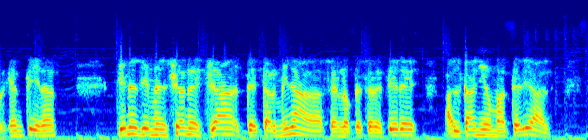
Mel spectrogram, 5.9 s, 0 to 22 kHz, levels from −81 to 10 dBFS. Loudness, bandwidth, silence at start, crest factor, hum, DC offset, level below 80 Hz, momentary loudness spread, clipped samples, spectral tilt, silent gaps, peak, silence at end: -15 LUFS; 5.4 kHz; 0 s; 14 dB; none; under 0.1%; -42 dBFS; 5 LU; under 0.1%; -8.5 dB/octave; none; 0 dBFS; 0.1 s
